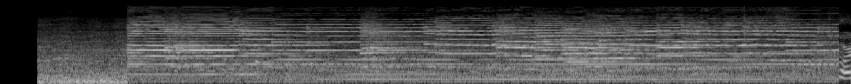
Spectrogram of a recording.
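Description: Bagpipes playing a tune over their steady drone, starting suddenly a moment in.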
